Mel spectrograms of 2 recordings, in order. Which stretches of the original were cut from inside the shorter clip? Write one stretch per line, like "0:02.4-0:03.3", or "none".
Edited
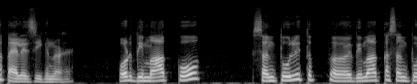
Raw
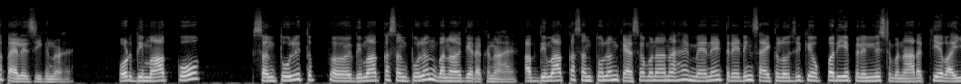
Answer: none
